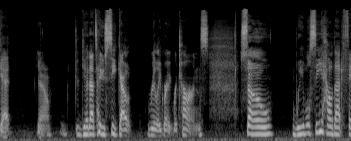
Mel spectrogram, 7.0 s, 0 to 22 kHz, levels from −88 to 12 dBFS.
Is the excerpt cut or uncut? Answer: uncut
